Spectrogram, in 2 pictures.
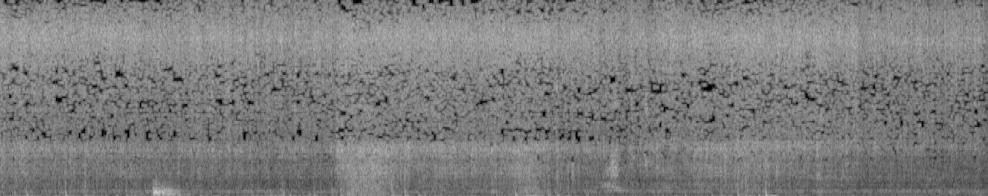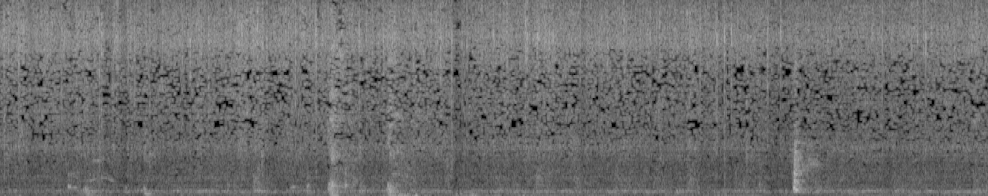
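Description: Onion, chili and ginger-garlic paste sizzling in oil in a metal karahi, with a little water just added. A steady hiss slowly dies down, and the spoon stirring the pan clicks and scrapes against it a few times.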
